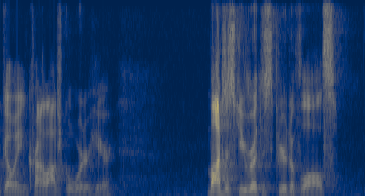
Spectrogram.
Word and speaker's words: Montesquieu: is baron de montesquieu montesquieu is how you say his last name i usually will just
